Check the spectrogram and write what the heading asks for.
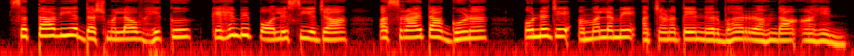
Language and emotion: Sindhi, neutral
